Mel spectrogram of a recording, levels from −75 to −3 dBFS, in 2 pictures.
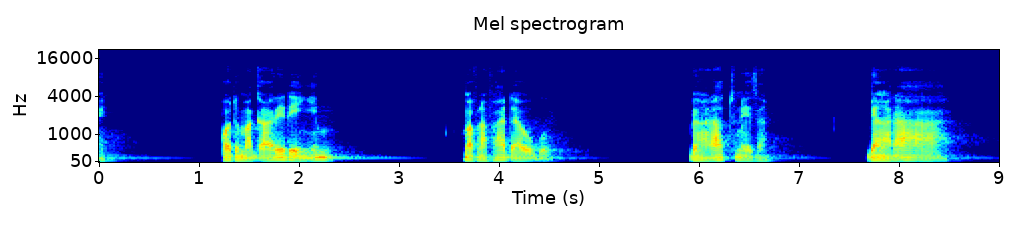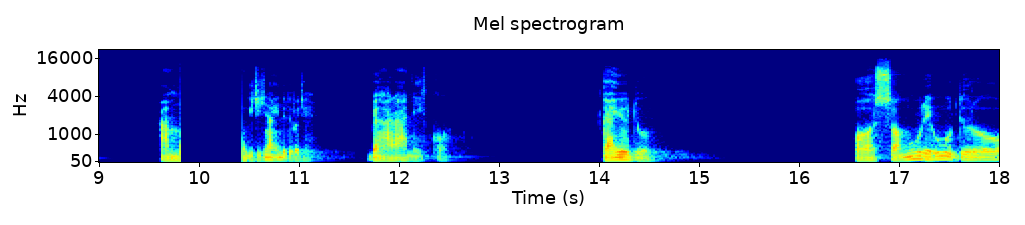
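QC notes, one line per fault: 9.81–10.43 s, playback stall: the speech cuts out mid-flow and the output falls silent for about 0.62 s before sound resumes. The likely cause is the player's buffer running dry or its audio thread being blocked, so nothing was delivered to the output until it recovered.
10.43–11.05 s, time-compressed catch-up: immediately after the stall the speech runs at 2.0x its normal rate while keeping its original pitch, so it sounds hurried rather than chipmunk-like. The player is working off the backlog built up during the silence by dropping short segments and cross-fading across the joins, until normal pacing returns at 11.05 s.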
